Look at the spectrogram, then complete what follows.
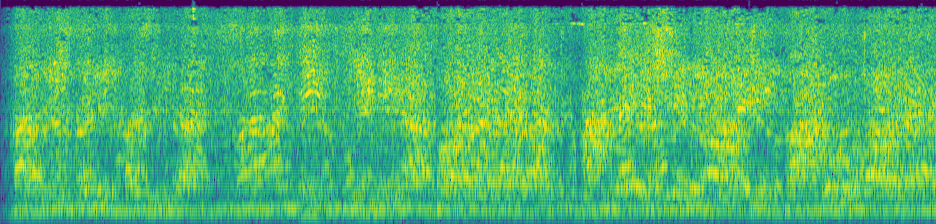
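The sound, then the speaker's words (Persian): Teachers chanting slogans at a protest rally in Kermanshah: a large crowd of voices shouts steadily and loudly with a rhythmic rise and fall, the massed chant never pausing. “این صدای معلمان در کرمانشاه در تجمع امروز بود”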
